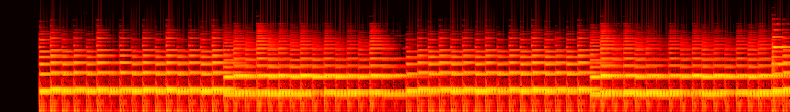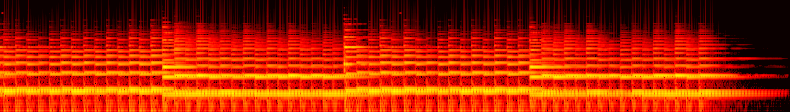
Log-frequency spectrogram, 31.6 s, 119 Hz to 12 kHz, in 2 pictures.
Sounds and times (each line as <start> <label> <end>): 0.8 piano song 31.0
